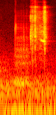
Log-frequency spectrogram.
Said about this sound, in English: The second chance is if you take a screenshot of what's on your device right now. It should sound something like this.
